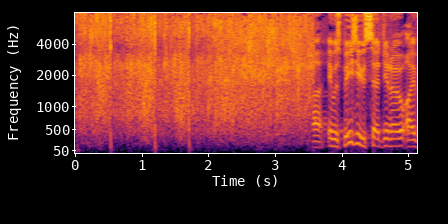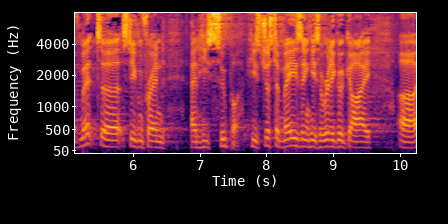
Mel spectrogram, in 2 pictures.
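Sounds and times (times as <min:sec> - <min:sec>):
crowd applause: 0:00.0 - 0:03.7
speech: 0:03.6 - 0:10.2.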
